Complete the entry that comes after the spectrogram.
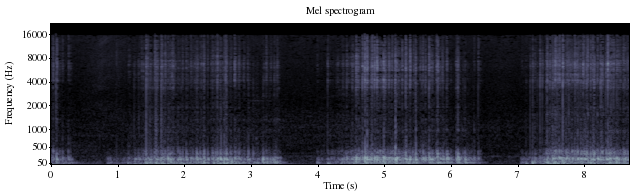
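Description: Fingernails on both hands rapidly tap and scratch the hollow metal wire-mesh grille of a large silver condenser microphone. The result is a dense, low, thumping clatter in three long bursts separated by short pauses.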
